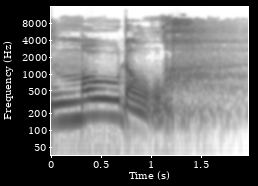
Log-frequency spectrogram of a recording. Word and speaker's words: modal: It's pronounced modal. I don't know how many times I have to mispronounce this before I get some decent copy. All right? It's all written in lowercase. MOH-DAL. It doesn't tell me which one to fucking stress. It's either modal or modal.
